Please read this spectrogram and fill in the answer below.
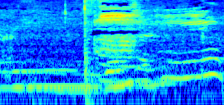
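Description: A young boy singing the words of a Christmas picture book, holding one long steady note, then a short click and a new sung phrase that rises in pitch near the end.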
